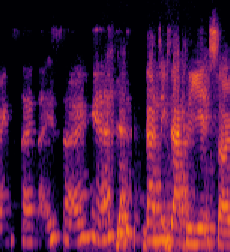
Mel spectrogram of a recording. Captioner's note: chuckles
